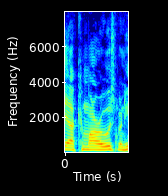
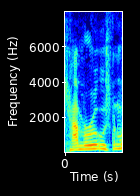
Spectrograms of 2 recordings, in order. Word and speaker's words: Kamaru Usman: We say Kamaru Usman. He said, I think, Kamaru Usman. What's the proper way to pronounce it? – No, he says it that way. You guys say it correctly.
